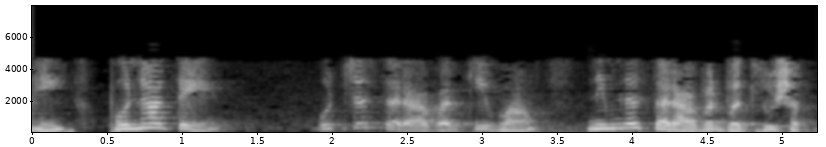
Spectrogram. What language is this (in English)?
Marathi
